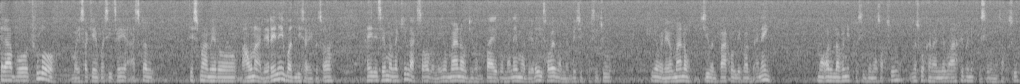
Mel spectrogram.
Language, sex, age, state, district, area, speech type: Nepali, male, 18-30, West Bengal, Darjeeling, rural, spontaneous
